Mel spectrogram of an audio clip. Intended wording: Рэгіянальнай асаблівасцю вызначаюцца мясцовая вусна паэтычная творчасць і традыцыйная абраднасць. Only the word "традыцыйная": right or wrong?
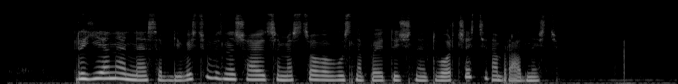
wrong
